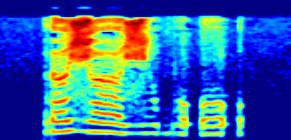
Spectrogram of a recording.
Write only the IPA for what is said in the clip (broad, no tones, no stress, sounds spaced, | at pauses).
ɾ ɜ ʑ ɜː ʑ i u̯ b o ʔ o ʔ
